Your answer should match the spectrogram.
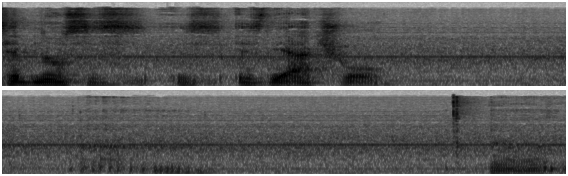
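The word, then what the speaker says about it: Hipgnosis: how to pronounce this h y PG n o i I think it's a strange spelling and it's meant to be artistic I guess uh but I think it's hypnosis is is the actual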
